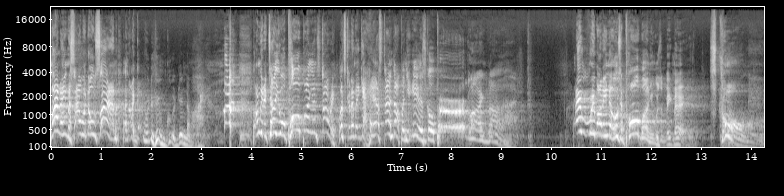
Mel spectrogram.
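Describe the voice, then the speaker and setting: The pace here is moderate. The voice is a put-on character voice. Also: man, extremely high pitch for a man. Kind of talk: tall tale storytelling performance. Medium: read story. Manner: folksy, comic.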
